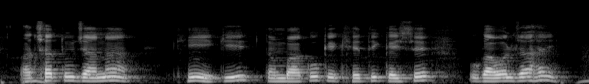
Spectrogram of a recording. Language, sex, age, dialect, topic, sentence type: Magahi, male, 36-40, Western, agriculture, statement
